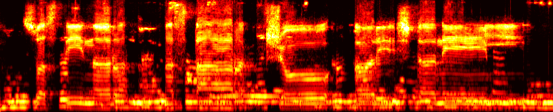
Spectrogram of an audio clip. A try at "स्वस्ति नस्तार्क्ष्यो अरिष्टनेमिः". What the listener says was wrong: कई लोगों का उच्चारण नस्ता रक्ष्यो नहीं करेंगे, रक्ष्यो नहीं, जो क्षा है वो आधा है, नस्तार्क, नस्तार्क्ष, नस्तार्क्ष्यो ऐसे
